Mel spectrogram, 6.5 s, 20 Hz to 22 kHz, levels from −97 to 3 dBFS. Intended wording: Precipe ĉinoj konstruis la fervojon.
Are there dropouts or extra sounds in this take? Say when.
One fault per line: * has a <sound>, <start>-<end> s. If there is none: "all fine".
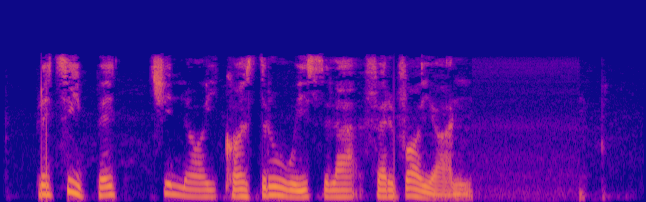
all fine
